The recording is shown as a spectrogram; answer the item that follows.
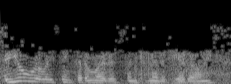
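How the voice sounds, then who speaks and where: A woman's voice: lowish voice, racing, lightly acted. An American actress playing a young, spirited, inquisitive lady companion to a sleuth in a 1940s radio drama. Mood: curious, uneasy. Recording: muffled, very noisy old radio recording.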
